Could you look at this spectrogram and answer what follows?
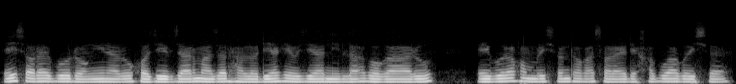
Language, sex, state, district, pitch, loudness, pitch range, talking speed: Assamese, male, Assam, Kamrup Metropolitan, 130 Hz, -14 LUFS, 125-135 Hz, 165 wpm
